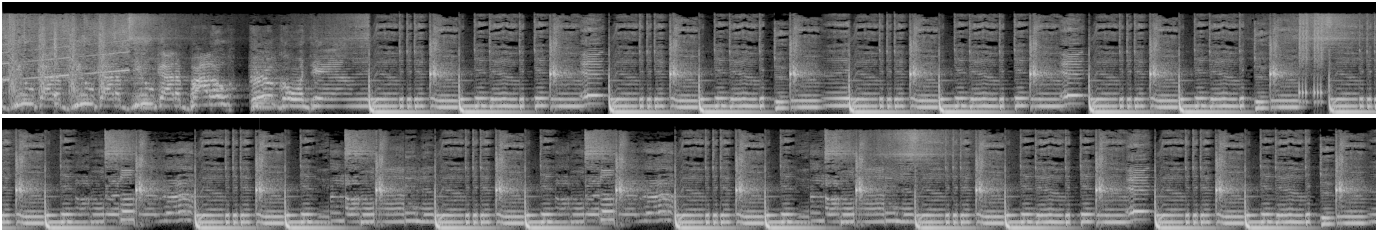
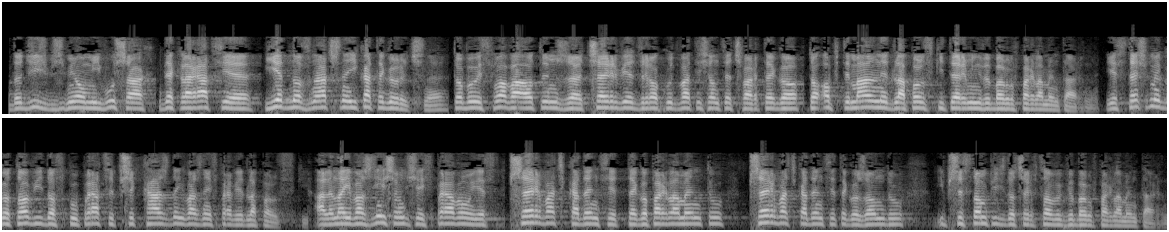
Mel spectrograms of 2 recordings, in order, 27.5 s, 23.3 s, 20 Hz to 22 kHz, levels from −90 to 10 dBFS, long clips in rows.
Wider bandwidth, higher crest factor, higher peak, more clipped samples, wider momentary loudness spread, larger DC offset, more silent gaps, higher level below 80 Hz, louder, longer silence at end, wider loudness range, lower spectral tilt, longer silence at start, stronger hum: first, 16 kHz vs 11 kHz; about the same, 14 dB vs 16 dB; about the same, 0 dBFS vs 0 dBFS; neither; second, 4 LU vs 11 LU; neither; neither; first, -24 dBFS vs -58 dBFS; about the same, -14 LUFS vs -15 LUFS; about the same, 0 s vs 0 s; second, 1 LU vs 4 LU; about the same, -4 dB/octave vs -4 dB/octave; about the same, 0 s vs 0.05 s; neither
